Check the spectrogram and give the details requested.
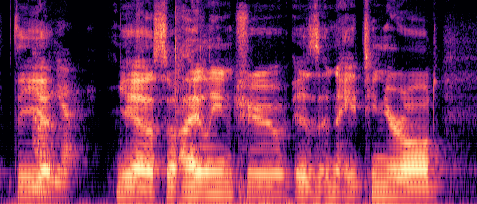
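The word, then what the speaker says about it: Eileen Gu: um so since that um i think it's eileen chu is that how you say her name the yeah yeah so eileen chu is an 18 year old she is an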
